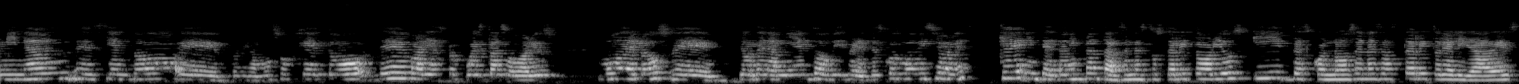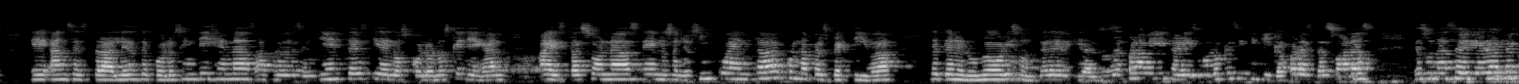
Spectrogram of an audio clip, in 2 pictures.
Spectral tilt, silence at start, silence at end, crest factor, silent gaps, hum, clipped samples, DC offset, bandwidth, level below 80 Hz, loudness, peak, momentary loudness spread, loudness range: -6 dB/octave; 0 s; 0 s; 16 dB; none; none; under 0.1%; under 0.1%; 7.4 kHz; -68 dBFS; -21 LUFS; -4 dBFS; 10 LU; 4 LU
